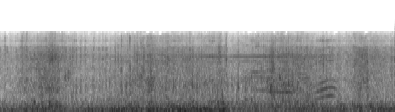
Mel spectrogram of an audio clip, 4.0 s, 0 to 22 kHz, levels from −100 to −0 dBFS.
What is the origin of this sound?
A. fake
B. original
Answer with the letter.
B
